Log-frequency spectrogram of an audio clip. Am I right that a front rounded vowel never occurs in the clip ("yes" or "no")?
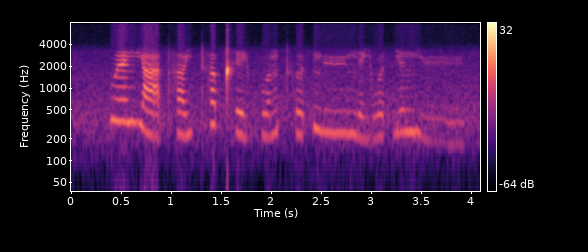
no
